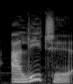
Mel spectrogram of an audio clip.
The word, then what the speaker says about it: Alice: revealed to be aliche it's written as Alice but it's pronounced aliche as it's an Italian name as was shown during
